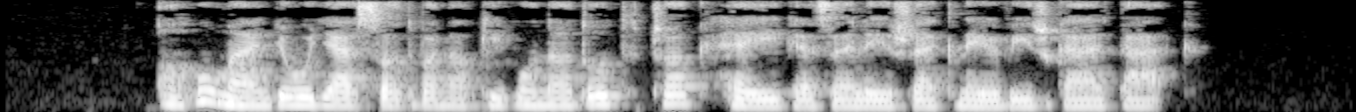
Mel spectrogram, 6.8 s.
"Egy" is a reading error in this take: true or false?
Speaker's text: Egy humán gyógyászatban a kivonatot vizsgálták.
true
